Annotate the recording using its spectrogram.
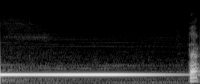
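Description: A loud single steady tone at one pitch, pure and without overtones, held through the pause and fading away just before the voice returns near the end.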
